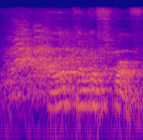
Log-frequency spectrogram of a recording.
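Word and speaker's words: Oachkatzlschwoaf: would love to challenge you to try to pronounce it. Yes. The word is Orkatzeschwach. Oh, cut the schwach. Orkatashwaf.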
